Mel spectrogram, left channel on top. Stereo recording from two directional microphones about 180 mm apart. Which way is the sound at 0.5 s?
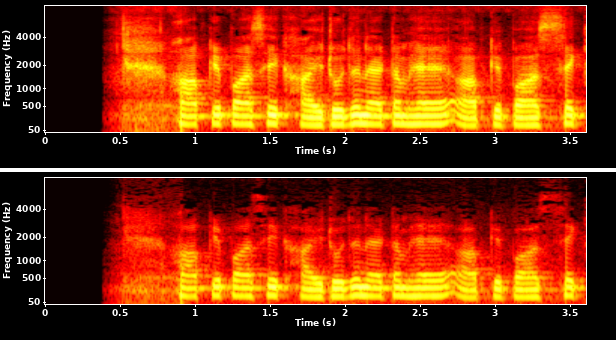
15° left (ahead or behind).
